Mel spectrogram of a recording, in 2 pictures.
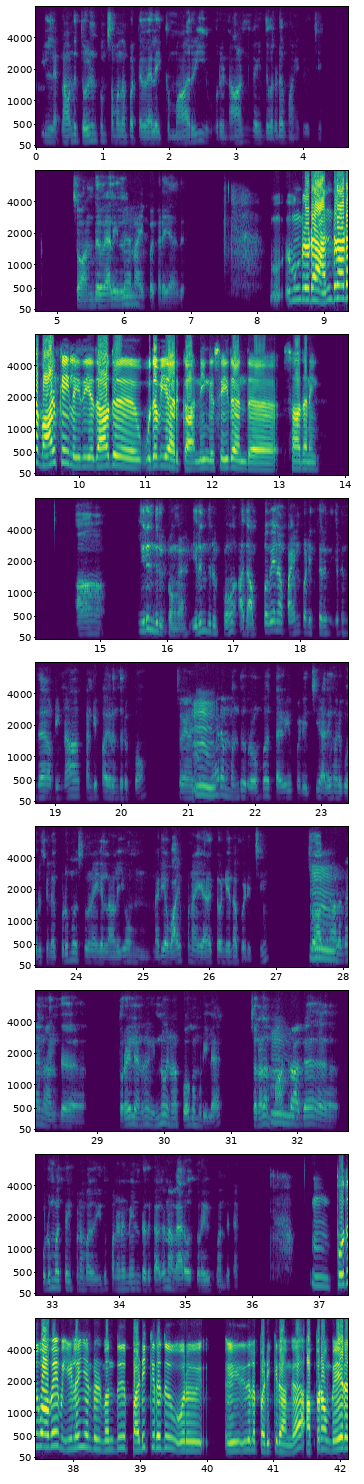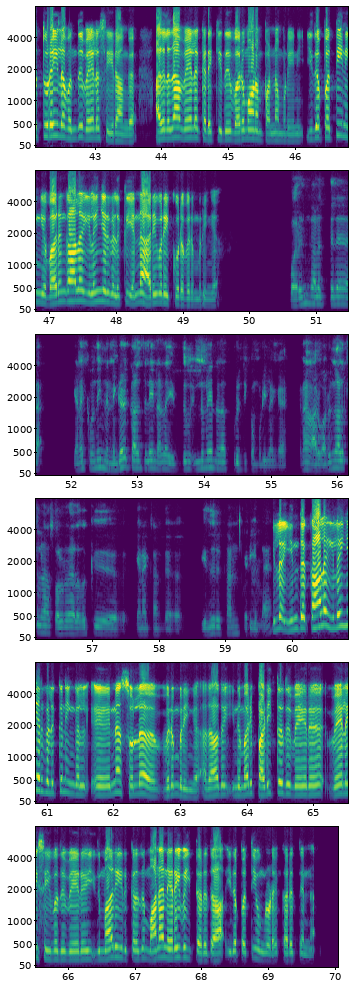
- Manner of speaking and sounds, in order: static; distorted speech; tapping; in English: "சோ"; in English: "சோ"; in English: "சோ"; in English: "சோ"; other background noise; mechanical hum
- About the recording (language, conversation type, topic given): Tamil, podcast, உங்களுக்கு மிகவும் பெருமையாக இருந்த ஒரு சம்பவத்தைச் சொல்ல முடியுமா?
